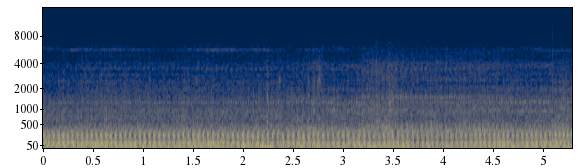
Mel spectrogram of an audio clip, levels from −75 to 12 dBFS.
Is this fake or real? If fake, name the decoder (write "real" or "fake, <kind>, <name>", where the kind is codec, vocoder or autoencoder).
real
